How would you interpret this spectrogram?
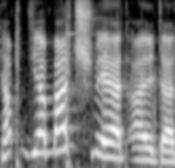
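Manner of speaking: loud proud boasting. Real, not acted. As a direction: brag loudly.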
